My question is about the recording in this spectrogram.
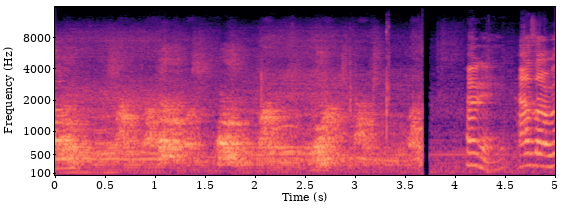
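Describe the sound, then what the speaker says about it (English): Dogs barking at a home in an HOA neighborhood while a lawn crew blows away trimmings, repeated barks and yips fairly close and loud, mixed with continuous background noise and a voice talking. "I got rudely interrupted by the dogs barking"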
